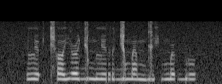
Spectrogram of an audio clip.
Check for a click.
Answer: absent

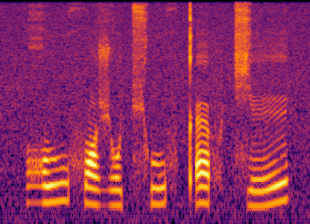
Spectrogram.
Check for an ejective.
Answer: present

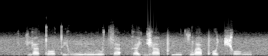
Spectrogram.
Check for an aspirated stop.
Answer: present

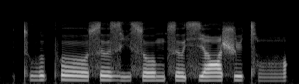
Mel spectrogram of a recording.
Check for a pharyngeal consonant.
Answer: absent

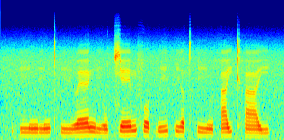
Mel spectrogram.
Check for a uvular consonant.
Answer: absent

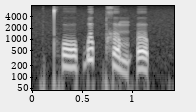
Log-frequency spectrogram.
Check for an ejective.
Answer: absent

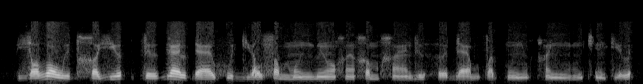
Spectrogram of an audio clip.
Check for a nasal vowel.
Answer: present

